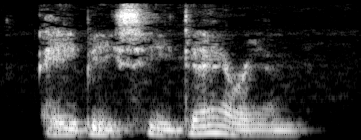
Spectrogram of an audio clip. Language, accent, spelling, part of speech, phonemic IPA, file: English, Southern England, abecedarian, noun / adjective, /eɪ.biː.siːˈdɛː.ɹɪ.ən/, LL-Q1860 (eng)-abecedarian.wav
- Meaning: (noun) 1. Someone who is learning the alphabet 2. An elementary student, a novice; one in the early steps of learning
